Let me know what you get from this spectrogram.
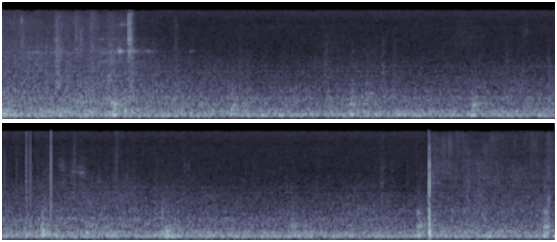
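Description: Steady running rumble of a diesel limited express train, heard from inside the carriage, with a few sharp clicks.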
